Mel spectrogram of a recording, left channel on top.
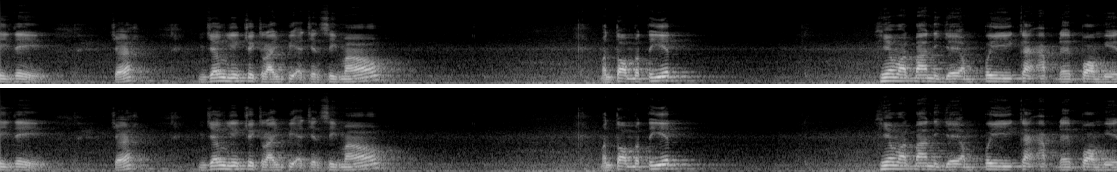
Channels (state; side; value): normal; both; correlation 0.95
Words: ទេចាអញ្ចឹងយើងចុចកន្លែងពាក្យ agency មកបន្តមកទៀតខ្ញុំអត់បាននិយាយអំពីការអាប់ដេតព័ត៌មាន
